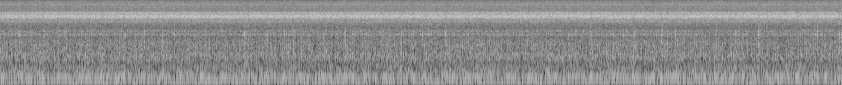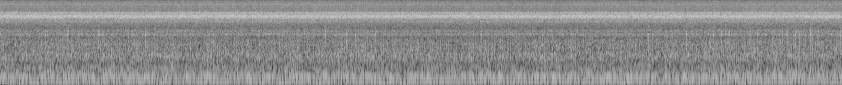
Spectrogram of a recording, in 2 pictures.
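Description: Wind roars hard against the microphone.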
